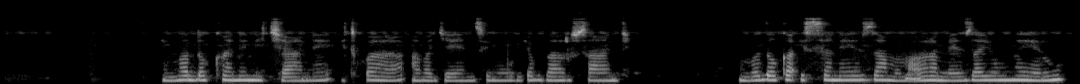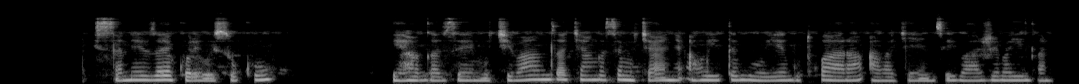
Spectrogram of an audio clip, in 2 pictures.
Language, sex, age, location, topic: Kinyarwanda, female, 36-49, Musanze, government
